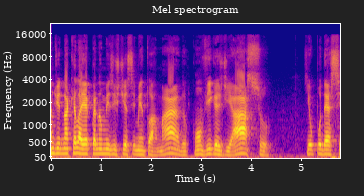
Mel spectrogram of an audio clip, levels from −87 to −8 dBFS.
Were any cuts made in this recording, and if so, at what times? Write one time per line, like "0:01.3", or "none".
0:02.7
